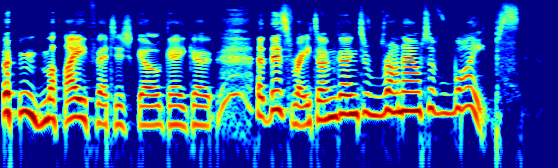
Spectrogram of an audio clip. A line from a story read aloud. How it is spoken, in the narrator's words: the nurse laughed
